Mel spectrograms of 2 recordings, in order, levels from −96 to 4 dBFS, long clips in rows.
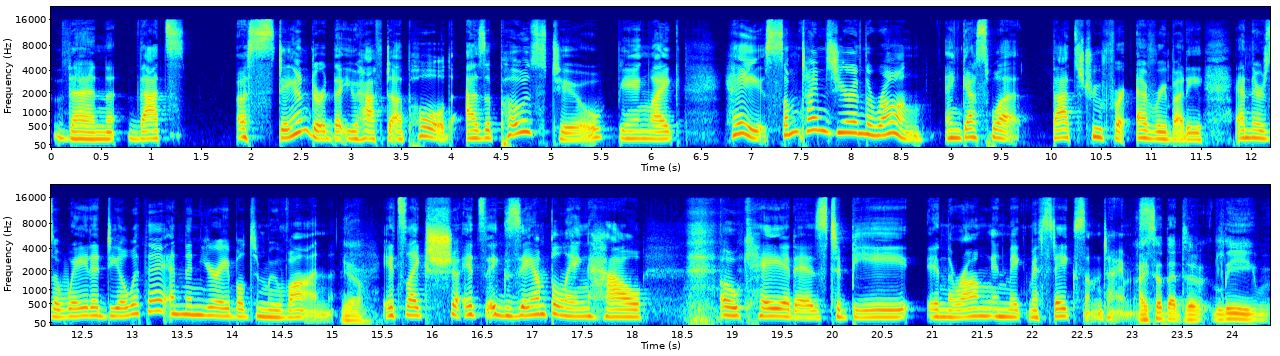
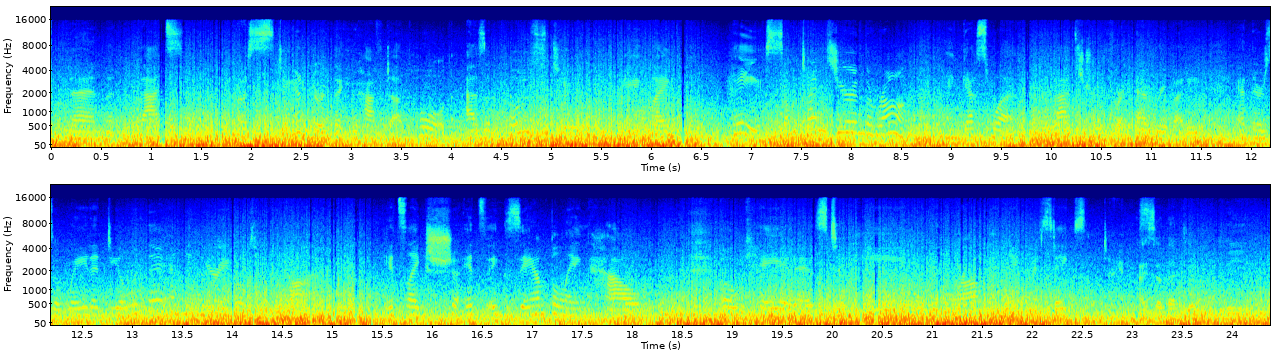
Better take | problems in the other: first | wind noise on the microphone; heavy; 4 dB above the speech

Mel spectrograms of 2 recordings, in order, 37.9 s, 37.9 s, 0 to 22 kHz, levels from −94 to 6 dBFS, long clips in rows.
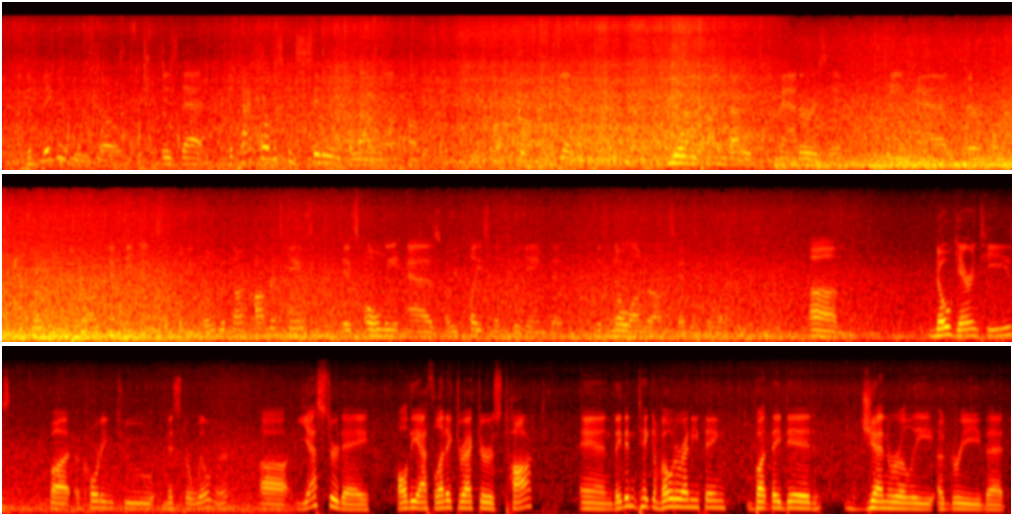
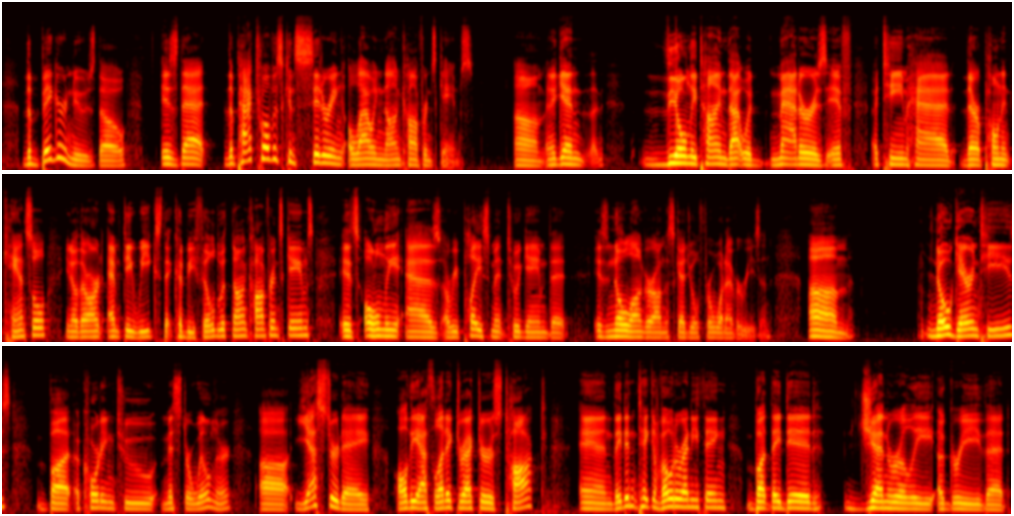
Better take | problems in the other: second | rain or running water; very loud; throughout; 4 dB above the speech

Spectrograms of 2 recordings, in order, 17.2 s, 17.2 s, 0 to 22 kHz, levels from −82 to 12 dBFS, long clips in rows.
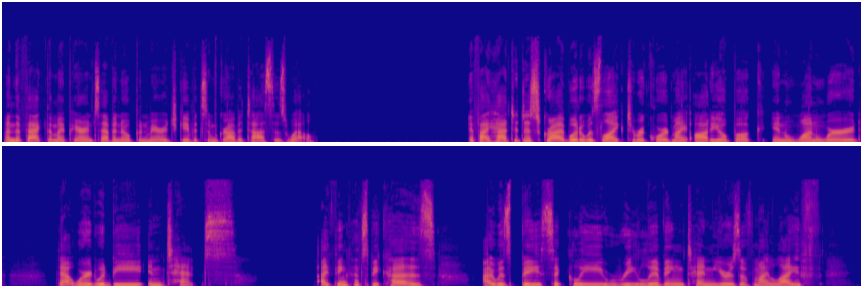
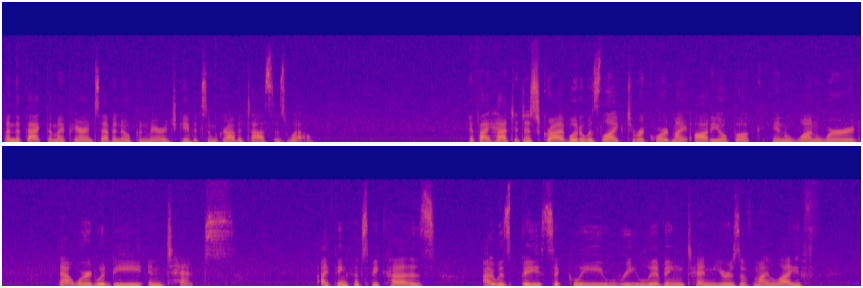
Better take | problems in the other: first | hiss; noticeable; throughout; 20 dB below the speech

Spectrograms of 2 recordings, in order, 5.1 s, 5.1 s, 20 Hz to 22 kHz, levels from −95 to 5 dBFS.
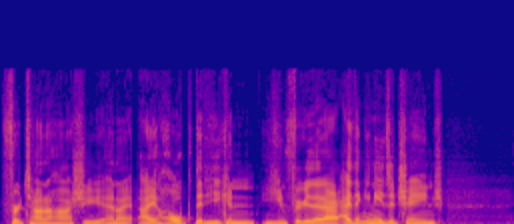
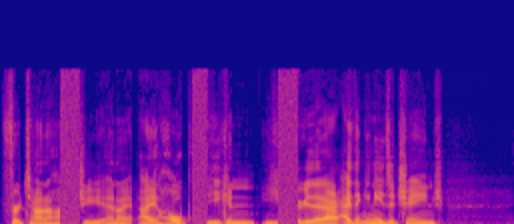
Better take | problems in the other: first | audio cutting out; filled with static; at 0.5 s, at 2 s and at 3 s

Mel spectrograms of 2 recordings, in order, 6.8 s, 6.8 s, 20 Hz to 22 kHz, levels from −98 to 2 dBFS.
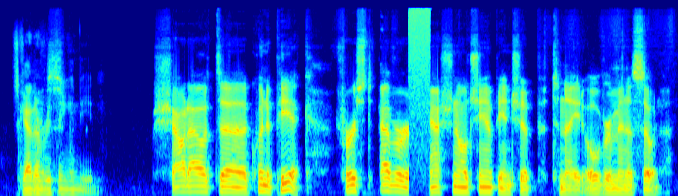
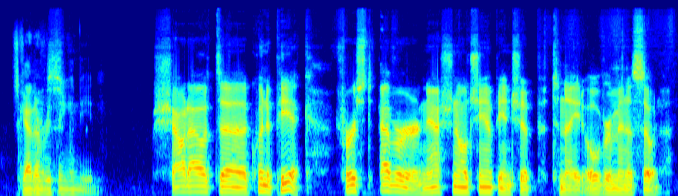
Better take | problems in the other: second | audio cutting out; filled with static; at 4 s

